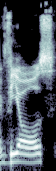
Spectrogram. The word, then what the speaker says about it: viols: They got like their little viols and their sorry, viols is the way to pronounce that.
